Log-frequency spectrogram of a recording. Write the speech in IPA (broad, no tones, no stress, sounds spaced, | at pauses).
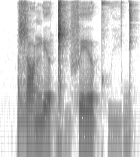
ɮ ɑ ŋ e ə̯ ɡ͡ǁ i̤ f e ə̯ kʷʰ i̤ d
